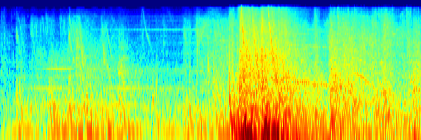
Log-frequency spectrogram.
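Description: Energy weapon shots fire in quick bursts.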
